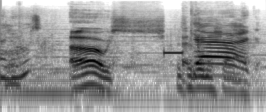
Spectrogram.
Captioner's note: beep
